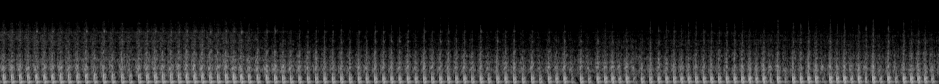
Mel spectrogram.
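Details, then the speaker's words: Honda CRF450RL on an Athena GET ECU, TPS checked: slow single-cylinder idle with loping, uneven beats and an occasional stumble, idling lower than it should and won't smooth out. "The other thing with the GET, for some reason, I can't smooth my idle out. You can hear it. It's idling a little lower than it should"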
